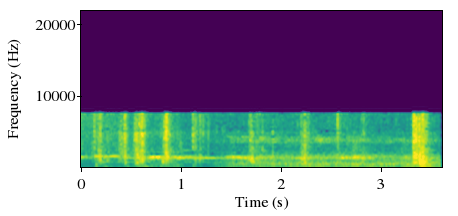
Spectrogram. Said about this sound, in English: Now open the door and get inside.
